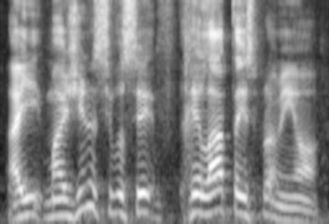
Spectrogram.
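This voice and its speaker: Fast-talking animated Brazilian man. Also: fairly high pitch. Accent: Brazilian Portuguese. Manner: animated storyteller, acts out voices and intonations. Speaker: podcast guest, behavioral analyst. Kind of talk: casual podcast chat.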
